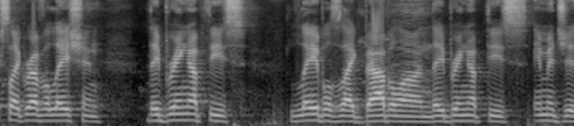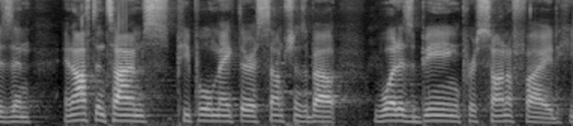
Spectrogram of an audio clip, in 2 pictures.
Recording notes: This was the sermon that was preached at Shelton Church of the Nazarene on September 15th, 2019.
